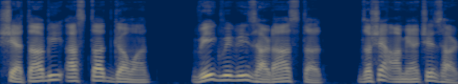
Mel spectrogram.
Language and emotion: Goan Konkani, neutral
